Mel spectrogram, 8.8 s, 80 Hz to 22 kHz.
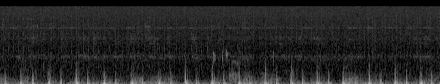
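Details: Irregular fast heartbeat: rapid, low heart thumps at about 113 per minute with uneven spacing between beats.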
